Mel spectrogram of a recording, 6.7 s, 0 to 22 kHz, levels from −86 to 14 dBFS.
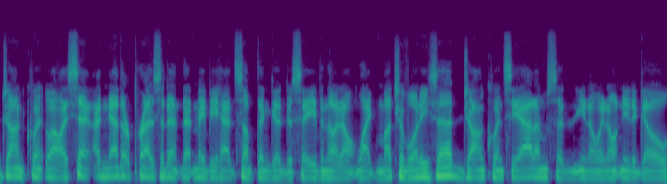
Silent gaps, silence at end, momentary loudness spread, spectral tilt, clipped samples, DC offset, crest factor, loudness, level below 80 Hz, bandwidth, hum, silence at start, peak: none; 0 s; 5 LU; -5 dB/octave; under 0.1%; under 0.1%; 16 dB; -27 LUFS; -72 dBFS; 11.5 kHz; none; 0 s; -10 dBFS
